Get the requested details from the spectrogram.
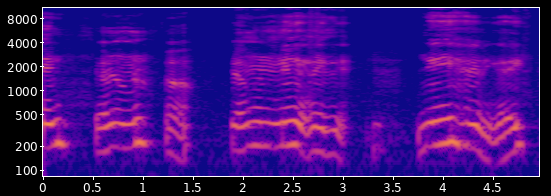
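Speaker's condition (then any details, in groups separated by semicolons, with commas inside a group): Cerebral palsy; wheelchair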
